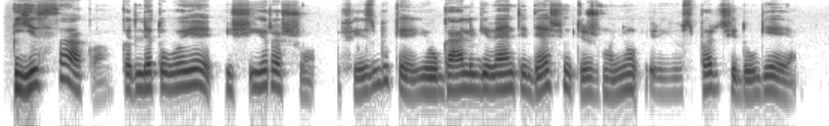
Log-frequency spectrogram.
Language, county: Lithuanian, Klaipėda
